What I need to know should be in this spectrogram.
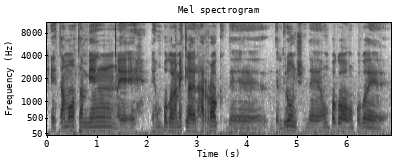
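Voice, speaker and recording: A man from the Canary Islands, singer and bassist of a band, answering loosely while searching for words. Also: flat delivery, a little slow, slight background noise. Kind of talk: casual interview answers.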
